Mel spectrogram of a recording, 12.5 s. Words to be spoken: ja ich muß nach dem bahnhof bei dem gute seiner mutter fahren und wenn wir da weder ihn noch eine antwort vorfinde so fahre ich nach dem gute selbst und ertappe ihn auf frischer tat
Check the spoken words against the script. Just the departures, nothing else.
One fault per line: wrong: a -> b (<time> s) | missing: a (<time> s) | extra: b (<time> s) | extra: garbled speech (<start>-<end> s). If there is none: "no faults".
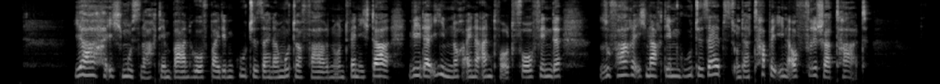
wrong: wir -> ich (4.8 s)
